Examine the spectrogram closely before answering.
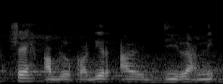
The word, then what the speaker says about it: Syekh Abdul Qadir Al-Jilani: Ada yang bilang Syekh Abdul Qadir Al-Jilani, tapi saya dapat riwayat dari guru saya, itu bacanya Syekh Abdul Qadir Al-Jilani.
